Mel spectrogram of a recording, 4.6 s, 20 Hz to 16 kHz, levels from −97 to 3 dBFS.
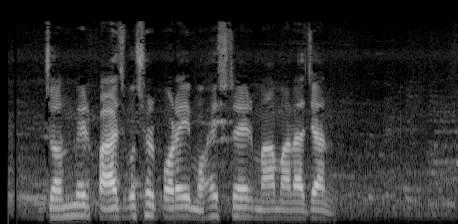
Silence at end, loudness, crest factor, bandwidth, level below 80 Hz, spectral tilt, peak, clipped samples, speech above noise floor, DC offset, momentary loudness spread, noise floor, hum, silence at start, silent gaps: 0.05 s; -29 LUFS; 20 dB; 11.5 kHz; -88 dBFS; -3.5 dB/octave; -12 dBFS; under 0.1%; 27 dB; under 0.1%; 8 LU; -56 dBFS; none; 0.1 s; none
